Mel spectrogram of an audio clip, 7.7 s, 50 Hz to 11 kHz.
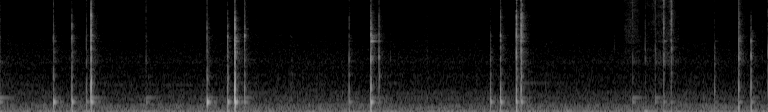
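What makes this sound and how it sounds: A hollow green Pringles chip can made of paperboard, held at an angle, is tapped with long nails. Light, irregular clicks and taps come in loose clusters, each with a brief hollow tone around 360 Hz that dies away almost instantly over a quiet background.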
